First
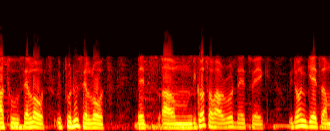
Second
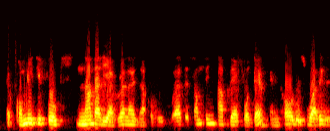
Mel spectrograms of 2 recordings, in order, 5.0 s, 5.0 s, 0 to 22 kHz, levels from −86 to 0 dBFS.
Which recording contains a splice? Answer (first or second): second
